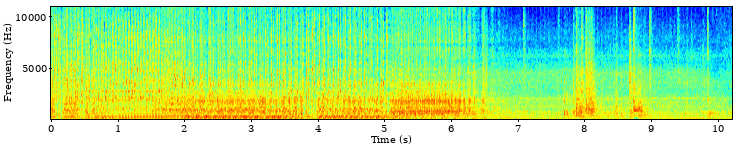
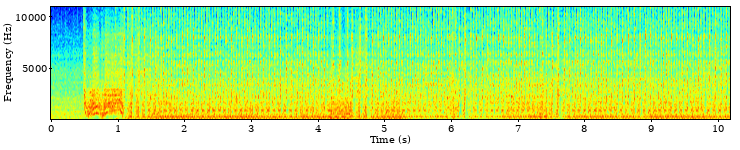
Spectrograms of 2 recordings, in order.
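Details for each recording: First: Murray riding mower's 22 HP twin engine: catches and settles into a deeper, even two-cylinder beat that picks up with throttle. Normal running on both cylinders. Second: 22 HP twin-cylinder engine for a Murray mower build: lopsided, chuffing idle firing on only the first cylinder; second cylinder has spark at the plug wire and a wet plug but no combustion; dead cylinder from a dislodged pushrod.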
